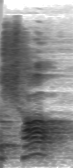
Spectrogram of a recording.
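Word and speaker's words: ਸ਼ਾਹ: इसका उच्चारण करांगे शाह।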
